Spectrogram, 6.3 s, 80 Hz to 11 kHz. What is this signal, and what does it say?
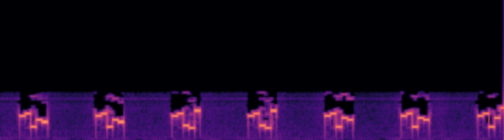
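Five-tone selective call (ZVEI), heard as quick runs of five tones, tones of about 70 ms. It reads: 89265 89265 89310 89310 89276 89276 89277
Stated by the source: ZVEI five-tone call received by SDR, logged on audio.f85360.feuerwehr-orlamuende.org.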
